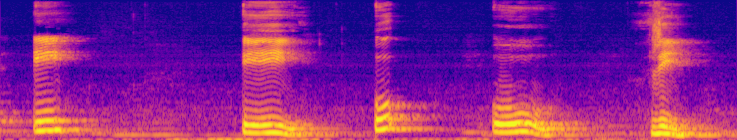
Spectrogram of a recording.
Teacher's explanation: संवृत स्वर जिसमें लगभग मुह नहीं खुलता है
